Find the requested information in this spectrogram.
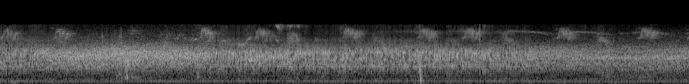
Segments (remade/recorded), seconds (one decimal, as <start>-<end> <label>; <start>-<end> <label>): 0.0-0.4 remade; 0.4-2.1 recorded; 2.1-5.3 remade; 5.3-6.9 recorded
